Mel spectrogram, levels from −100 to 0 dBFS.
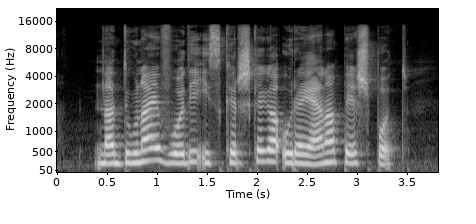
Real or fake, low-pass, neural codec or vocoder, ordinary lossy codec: real; 14.4 kHz; none; none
